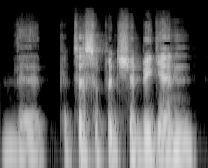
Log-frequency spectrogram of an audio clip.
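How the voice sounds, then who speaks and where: An older man of the boomer generation hosting a podcast, talking informally as a coach. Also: fairly even intonation, normal speed, bright, forceful tone, breathy edge. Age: older, baby boomer. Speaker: podcast host and leadership coach.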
